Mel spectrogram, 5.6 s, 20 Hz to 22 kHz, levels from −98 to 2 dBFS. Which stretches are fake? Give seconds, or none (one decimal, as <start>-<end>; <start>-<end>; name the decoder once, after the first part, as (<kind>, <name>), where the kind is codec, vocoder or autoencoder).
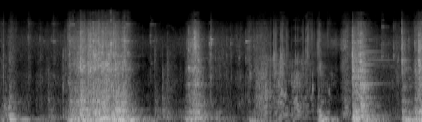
3.6-4.5 (vocoder, BigVGAN v2)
